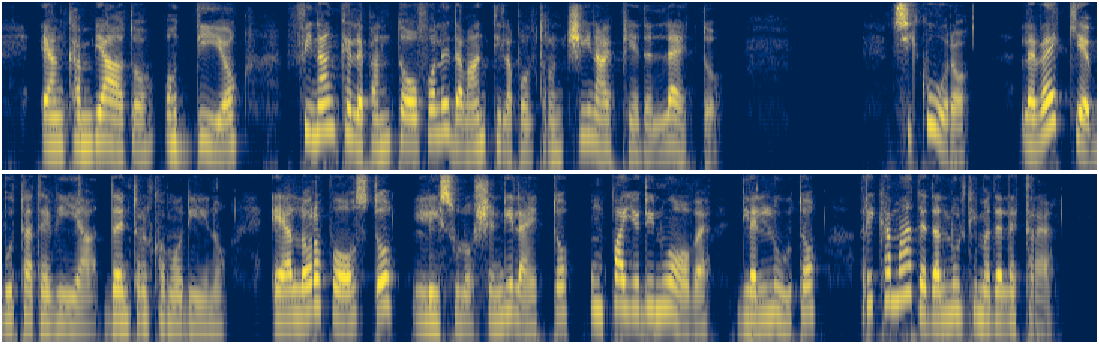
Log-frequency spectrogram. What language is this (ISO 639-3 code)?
ita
